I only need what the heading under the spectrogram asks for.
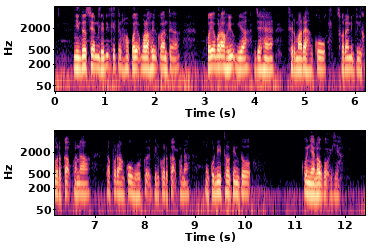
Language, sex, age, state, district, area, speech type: Santali, male, 30-45, West Bengal, Purba Bardhaman, rural, spontaneous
